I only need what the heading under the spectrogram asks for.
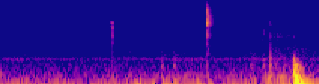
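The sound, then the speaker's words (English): Wire cutters snip the centre lead of a hastily built round-wire vape coil, giving a few faint, sharp clicks spread apart, one brighter snap near the middle and a dull knock at the end. “we're going to put this on a regulated device to dry fire it. I'm not going to dry fire hastily built round wire on a mech. Now I'm going to try to get in here and cut this center lead.”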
